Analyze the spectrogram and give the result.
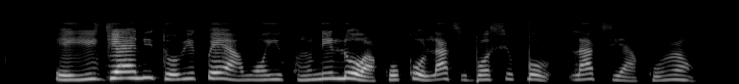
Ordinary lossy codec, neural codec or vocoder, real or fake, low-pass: AAC, 48 kbps; codec, 16 kHz, 4 kbps, X-Codec, HuBERT features, trained on balanced general audio; fake; 7.2 kHz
